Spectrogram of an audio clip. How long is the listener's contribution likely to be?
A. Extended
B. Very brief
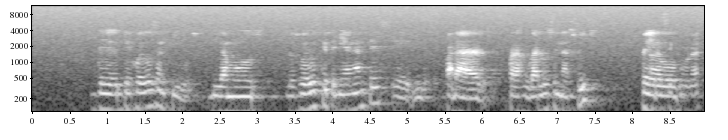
A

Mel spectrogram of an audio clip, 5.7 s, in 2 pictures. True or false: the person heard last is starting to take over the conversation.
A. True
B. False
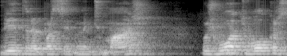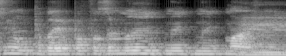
A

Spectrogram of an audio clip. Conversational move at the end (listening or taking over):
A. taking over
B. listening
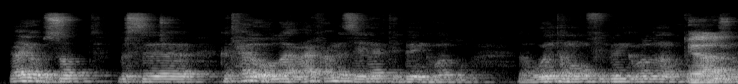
B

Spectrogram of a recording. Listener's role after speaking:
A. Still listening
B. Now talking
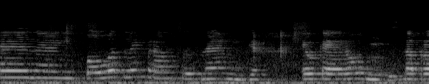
A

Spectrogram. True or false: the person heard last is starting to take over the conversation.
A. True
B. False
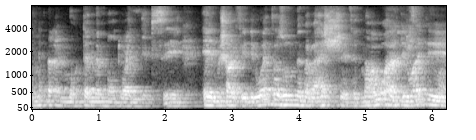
A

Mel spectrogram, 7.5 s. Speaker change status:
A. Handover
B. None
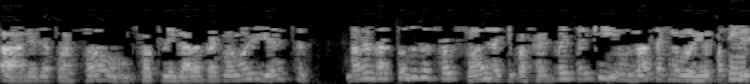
B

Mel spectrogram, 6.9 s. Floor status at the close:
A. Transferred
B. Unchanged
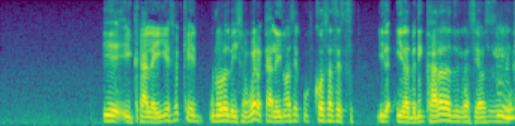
A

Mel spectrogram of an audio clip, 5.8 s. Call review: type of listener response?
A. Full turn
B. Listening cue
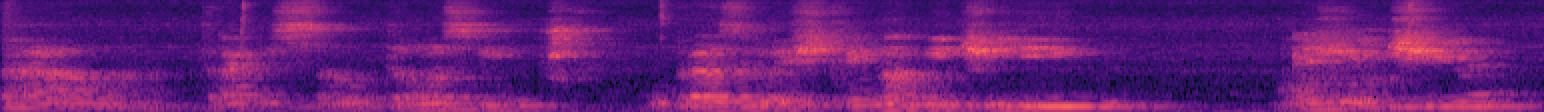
B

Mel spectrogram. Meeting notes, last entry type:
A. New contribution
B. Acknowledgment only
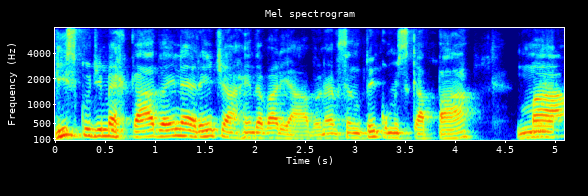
B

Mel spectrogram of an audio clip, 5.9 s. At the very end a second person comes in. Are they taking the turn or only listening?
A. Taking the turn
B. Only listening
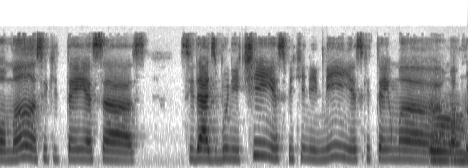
B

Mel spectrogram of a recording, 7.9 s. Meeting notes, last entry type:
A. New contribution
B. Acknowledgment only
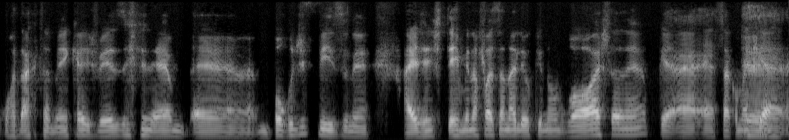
B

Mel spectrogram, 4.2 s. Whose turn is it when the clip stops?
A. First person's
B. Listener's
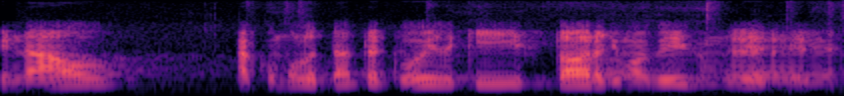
B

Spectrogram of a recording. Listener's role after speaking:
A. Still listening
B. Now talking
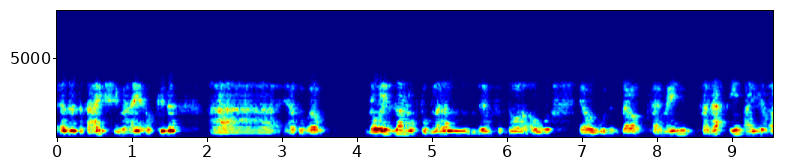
A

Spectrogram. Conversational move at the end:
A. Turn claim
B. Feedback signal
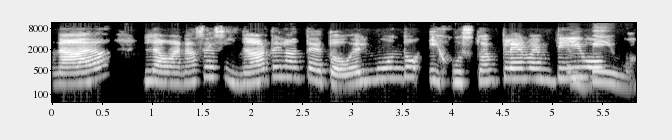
B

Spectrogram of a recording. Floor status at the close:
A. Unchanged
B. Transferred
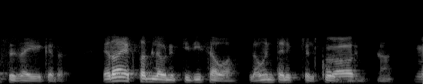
B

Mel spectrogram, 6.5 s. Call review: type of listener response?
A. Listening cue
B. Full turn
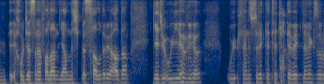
A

